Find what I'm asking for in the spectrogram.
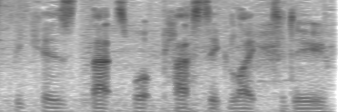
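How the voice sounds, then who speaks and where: A man talks rather slowly while music plays behind him. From UK. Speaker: gaming stream co-host. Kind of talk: casual chat. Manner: halting, many fillers.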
